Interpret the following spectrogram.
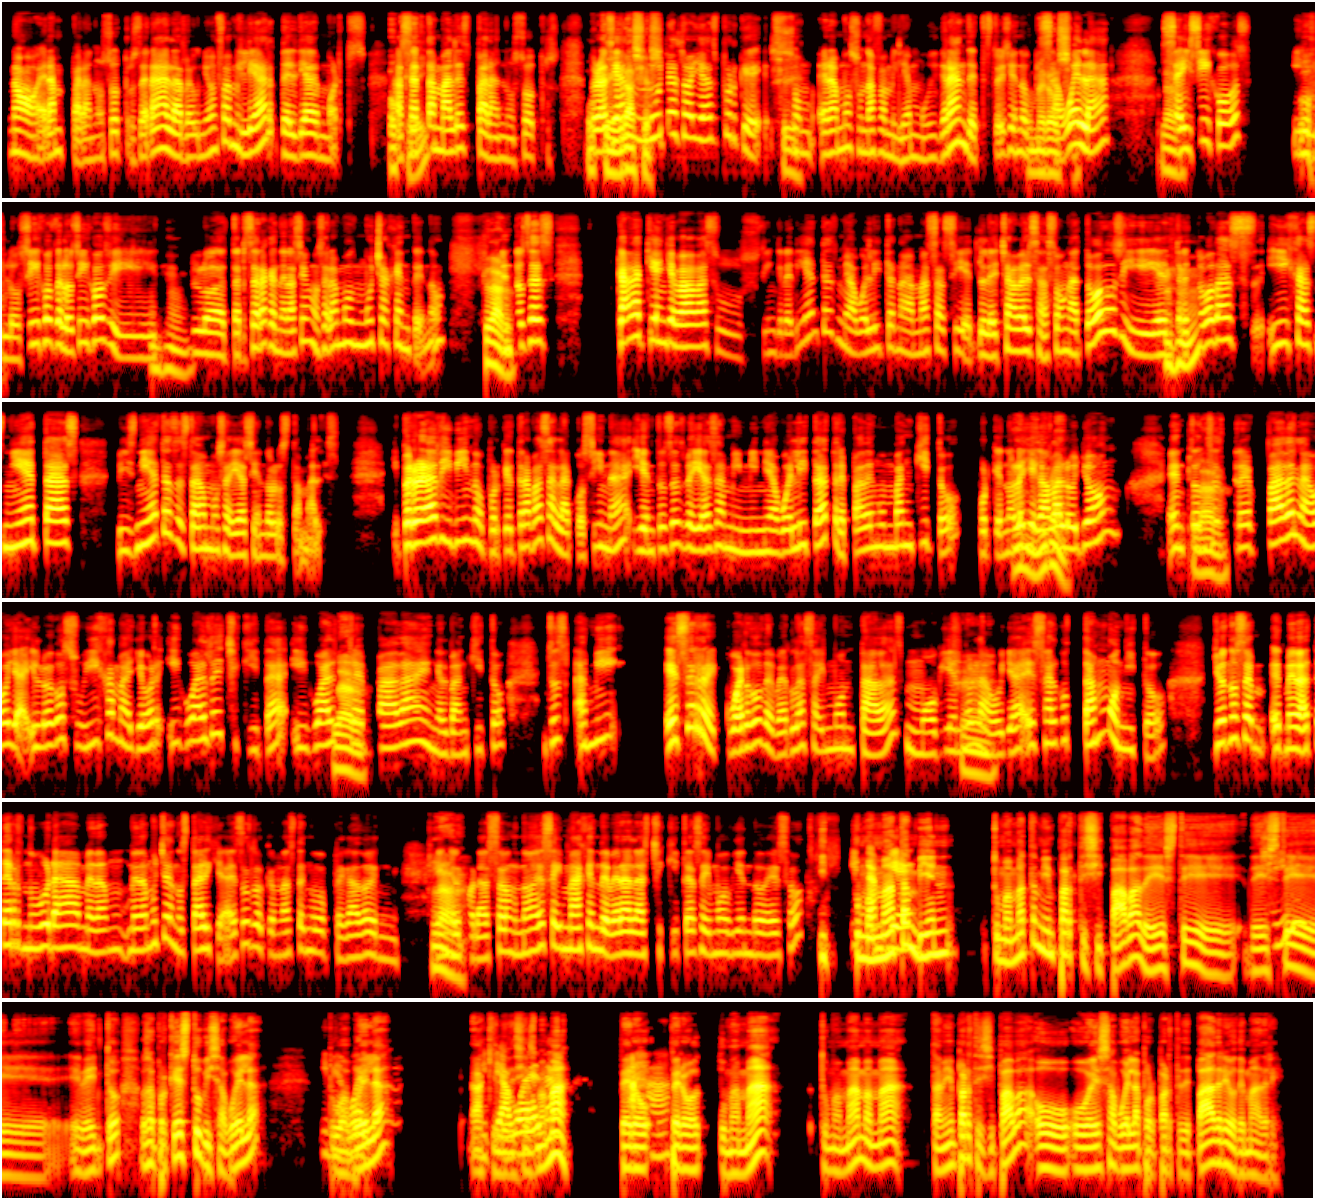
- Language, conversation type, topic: Spanish, podcast, ¿Qué tradiciones familiares sigues con más cariño y por qué?
- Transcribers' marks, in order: other background noise; drawn out: "este"; tapping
